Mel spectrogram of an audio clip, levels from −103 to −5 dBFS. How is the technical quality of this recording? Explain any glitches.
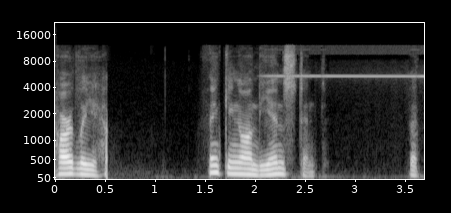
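The recording has two clear faults. From 0.51 to 0.97 s the speech breaks into a fading buzz, then silence; a long network dropout likely lost that stretch, which never returns. From 2.0 s to the end, a thin, wavering 5.4 kHz whistle sits well below the speech, likely a feedback whistle from a loudspeaker-to-microphone loop held just short of runaway.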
